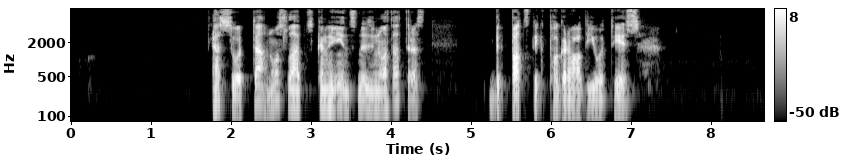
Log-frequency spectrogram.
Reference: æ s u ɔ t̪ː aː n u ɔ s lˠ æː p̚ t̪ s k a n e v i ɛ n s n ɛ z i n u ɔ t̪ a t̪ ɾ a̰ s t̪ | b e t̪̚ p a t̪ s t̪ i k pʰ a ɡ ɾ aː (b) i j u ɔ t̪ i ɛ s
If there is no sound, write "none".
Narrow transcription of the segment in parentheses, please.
b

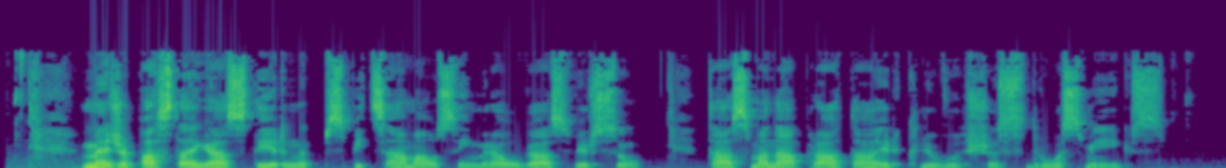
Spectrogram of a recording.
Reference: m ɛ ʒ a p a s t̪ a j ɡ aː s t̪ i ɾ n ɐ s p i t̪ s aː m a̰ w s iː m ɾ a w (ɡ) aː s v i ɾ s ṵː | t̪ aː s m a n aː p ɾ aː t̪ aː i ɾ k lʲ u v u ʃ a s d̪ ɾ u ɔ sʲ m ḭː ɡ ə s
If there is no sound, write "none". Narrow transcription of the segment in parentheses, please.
ɡ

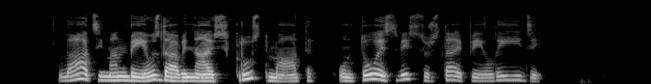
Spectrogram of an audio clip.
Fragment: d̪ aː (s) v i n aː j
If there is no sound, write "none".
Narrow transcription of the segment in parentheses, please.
none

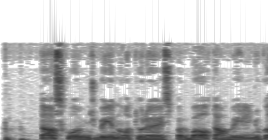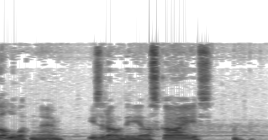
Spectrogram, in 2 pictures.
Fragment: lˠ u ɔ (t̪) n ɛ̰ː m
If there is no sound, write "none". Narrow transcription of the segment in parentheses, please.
t̪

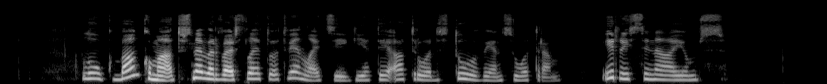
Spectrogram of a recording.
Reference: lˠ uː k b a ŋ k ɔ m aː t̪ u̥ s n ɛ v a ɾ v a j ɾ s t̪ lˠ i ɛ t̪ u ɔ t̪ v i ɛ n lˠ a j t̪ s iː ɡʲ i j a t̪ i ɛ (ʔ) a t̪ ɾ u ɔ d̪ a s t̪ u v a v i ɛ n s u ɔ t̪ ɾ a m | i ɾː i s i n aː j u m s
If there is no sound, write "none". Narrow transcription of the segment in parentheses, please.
ʔ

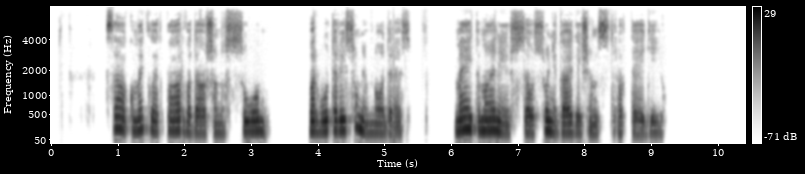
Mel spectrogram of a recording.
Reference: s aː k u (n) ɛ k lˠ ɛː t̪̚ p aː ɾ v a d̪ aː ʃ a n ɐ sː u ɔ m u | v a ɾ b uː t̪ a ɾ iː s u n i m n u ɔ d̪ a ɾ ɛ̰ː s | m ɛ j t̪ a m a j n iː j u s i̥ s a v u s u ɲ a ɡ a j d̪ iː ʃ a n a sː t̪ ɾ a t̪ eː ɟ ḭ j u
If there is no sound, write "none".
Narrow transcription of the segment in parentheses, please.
m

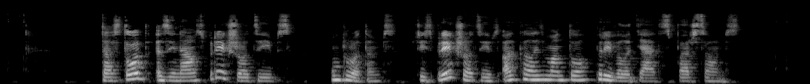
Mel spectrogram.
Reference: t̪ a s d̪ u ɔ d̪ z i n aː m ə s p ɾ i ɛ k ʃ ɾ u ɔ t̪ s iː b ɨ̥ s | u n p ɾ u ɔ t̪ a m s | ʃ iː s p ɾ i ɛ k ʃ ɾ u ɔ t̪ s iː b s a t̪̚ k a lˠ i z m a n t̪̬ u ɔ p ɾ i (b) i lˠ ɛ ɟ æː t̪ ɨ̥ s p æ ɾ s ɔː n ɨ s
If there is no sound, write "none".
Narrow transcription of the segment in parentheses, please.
v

